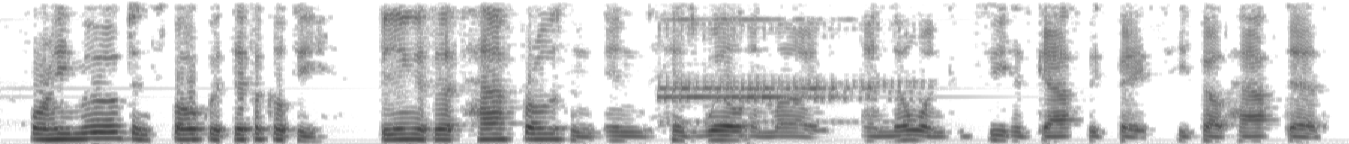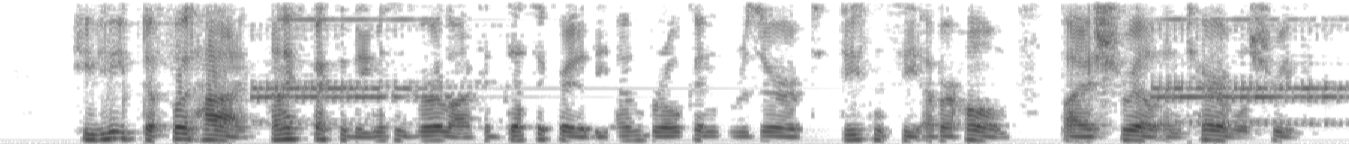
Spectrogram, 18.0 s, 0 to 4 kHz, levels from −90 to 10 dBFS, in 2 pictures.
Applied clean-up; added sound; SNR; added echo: classical method spectral subtraction.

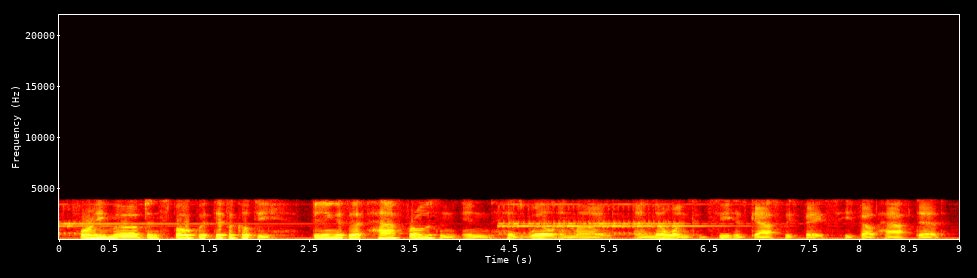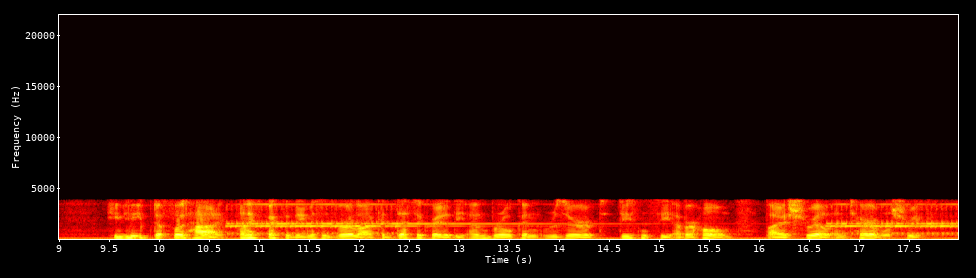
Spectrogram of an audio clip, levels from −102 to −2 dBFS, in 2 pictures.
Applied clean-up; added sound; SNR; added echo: none; Telephone; 13 dB; none.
